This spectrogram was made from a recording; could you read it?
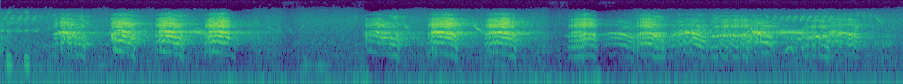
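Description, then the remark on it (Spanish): A person imitating a barn owl lets out a string of harsh, screeching owl-like cries, several quick bursts in clusters, loud, with a raspy, cawing edge and no words spoken. “Grita como lechuza.”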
